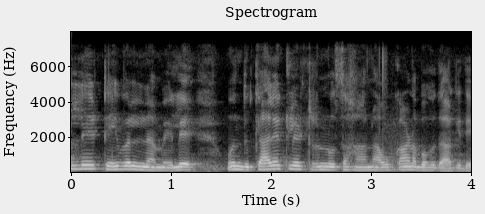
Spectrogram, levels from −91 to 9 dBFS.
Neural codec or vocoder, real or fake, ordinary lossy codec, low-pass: none; real; none; 7.2 kHz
